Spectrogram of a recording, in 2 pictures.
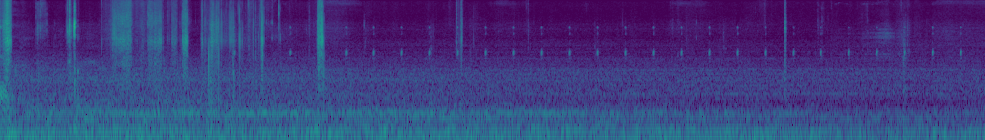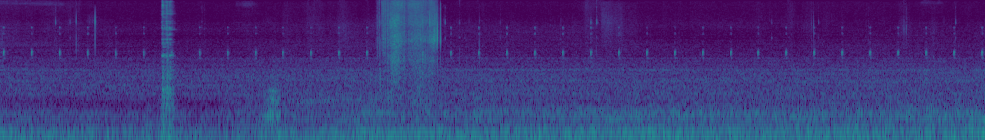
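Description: Steady road and engine rumble inside a moving Nissan sedan's cabin, with the turn-signal indicator ticking at an even pace for a stretch early on and again near the end, as the car signals through a roundabout. A short knock sounds about halfway through.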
